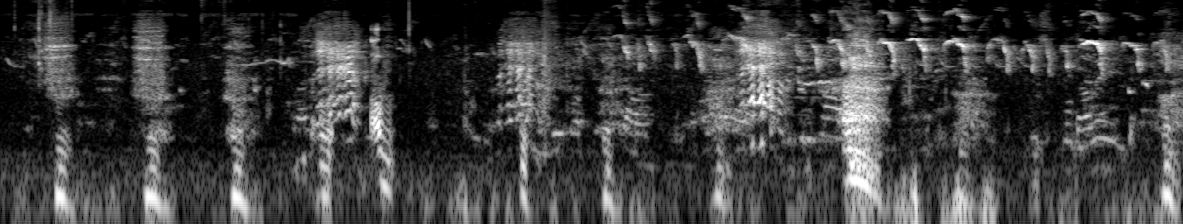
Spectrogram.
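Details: Captured goat before slaughter, calling in a run of rough, quavering bleats that grow louder and closer together toward the middle, with human voices and handling noise underneath.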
